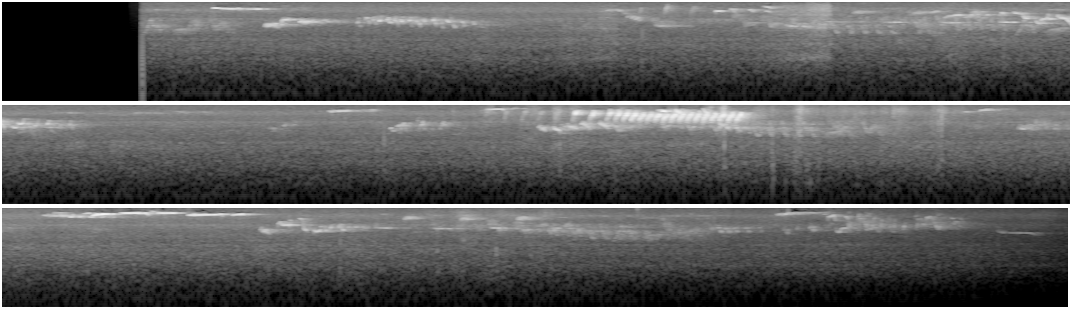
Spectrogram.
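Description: Small woodland birds singing, with a series of short high songs and calls over faint outdoor hiss. The loudest is a dense high trill about twelve seconds in. The sound starts abruptly about a second in and fades away near the end.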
